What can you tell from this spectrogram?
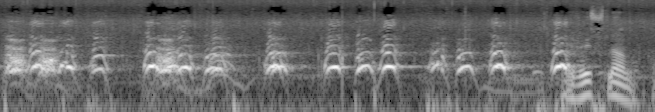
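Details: Plott hound and American foxhound in Russia: repeated arched, ringing barks about once or twice a second, several overlapping, ending with a short rasping, scratchy noise.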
